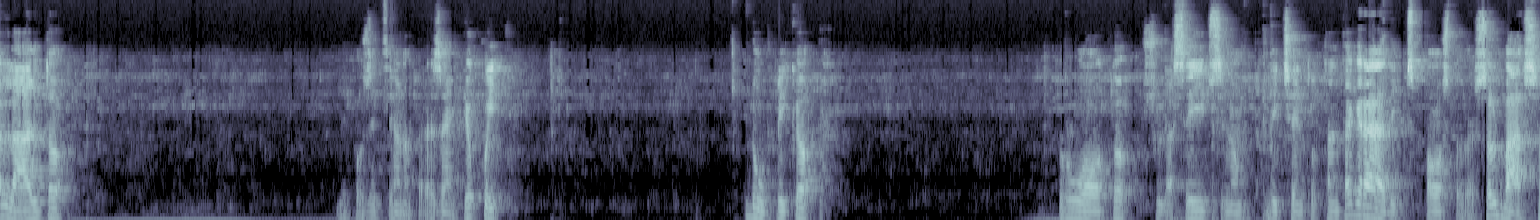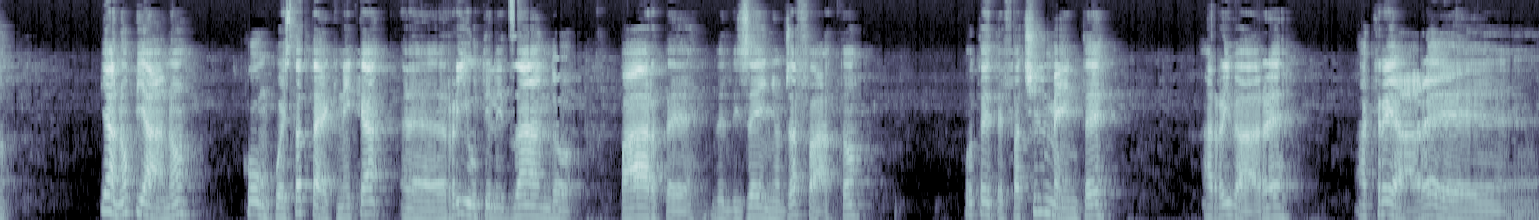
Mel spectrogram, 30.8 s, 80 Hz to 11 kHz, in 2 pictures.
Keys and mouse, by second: 0.8 g, 3.6 middle click, 5.5 g, 7.3 shift+d, 8.4 middle click, 10.4 r, 15.2 middle click, 18.2 click, 18.7 shift+click, 19.0 middle click, 19.9 middle click, 21.3 shift+d, 22.8 middle click, 23.7 shift+d, 24.5 middle click, 26.7 s, 27.4 middle click, 29.9 shift+d.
